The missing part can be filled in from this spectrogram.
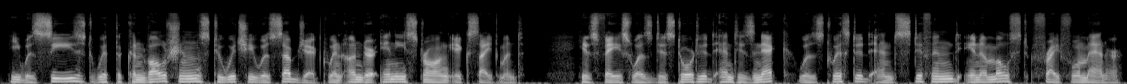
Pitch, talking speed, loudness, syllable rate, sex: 105 Hz, 170 wpm, -20 LUFS, 4.6 syllables/s, male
